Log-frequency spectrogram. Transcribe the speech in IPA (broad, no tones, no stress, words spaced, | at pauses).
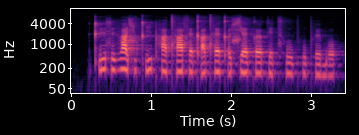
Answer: kʼysy vaɕu kʼipʰa tʰasɛ kʼatʰɛkʼœ ɕɛ kœke t͡sʰu pʰupʰøbo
